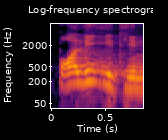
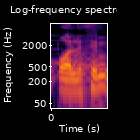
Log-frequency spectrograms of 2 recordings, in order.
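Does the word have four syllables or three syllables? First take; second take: four; three. First: It is said with four syllables, keeping the middle vowel. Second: It is said with three syllables, dropping the middle vowel. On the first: This is the chemically correct name. "अगर आप सही नाम pronounce करेंगे" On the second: This is what people commonly call it. "पॉलीथीन कहते हैं"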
